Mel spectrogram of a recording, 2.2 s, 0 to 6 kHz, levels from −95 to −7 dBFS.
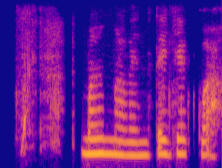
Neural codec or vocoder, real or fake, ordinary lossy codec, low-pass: none; real; Opus, 24 kbps; 5.4 kHz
